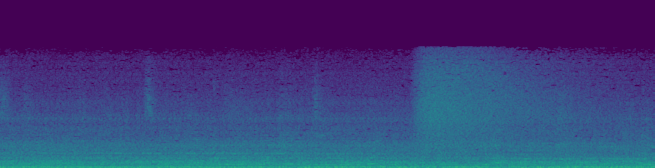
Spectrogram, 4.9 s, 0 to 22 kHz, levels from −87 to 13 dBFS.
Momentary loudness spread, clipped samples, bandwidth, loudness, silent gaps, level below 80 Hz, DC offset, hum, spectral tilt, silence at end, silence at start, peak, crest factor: 1 LU; under 0.1%; 16 kHz; -29 LUFS; none; -42 dBFS; under 0.1%; none; -5 dB/octave; 0 s; 0 s; -16 dBFS; 12 dB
